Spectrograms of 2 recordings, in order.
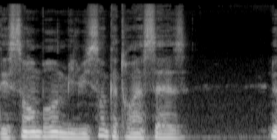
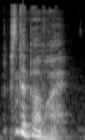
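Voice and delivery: quick, raised-voice denial; indignant cry; 3 semitones higher, 5 dB louder than usual. A narrator's reading. Accused Marion denies the knife to Maurice, crying out. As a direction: cry out the denial, louder and sharper. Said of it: "cria monsieur Marion".

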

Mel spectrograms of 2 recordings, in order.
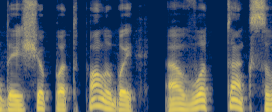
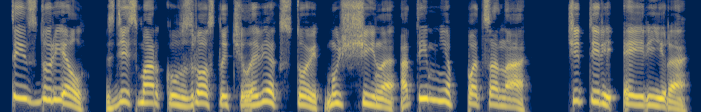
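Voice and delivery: high, outraged goblin; 9 semitones higher than usual. Acted. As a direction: scoff like an indignant goblin, pitched high.

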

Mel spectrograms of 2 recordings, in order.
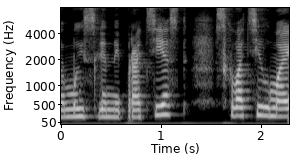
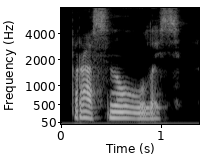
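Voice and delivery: low, slow, softer murmur with a chuckle; soft rustling whisper; 5 semitones lower, 5 dB quieter, much slower than usual. A narrator's reading. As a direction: breathe it slowly, amused. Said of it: "прошелестел прямо в губы со смешком".

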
